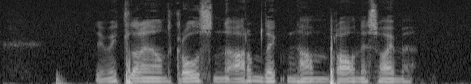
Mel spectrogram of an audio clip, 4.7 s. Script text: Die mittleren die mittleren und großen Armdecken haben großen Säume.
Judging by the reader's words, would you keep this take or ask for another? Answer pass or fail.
fail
